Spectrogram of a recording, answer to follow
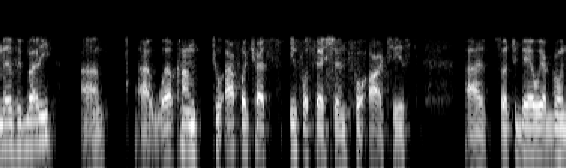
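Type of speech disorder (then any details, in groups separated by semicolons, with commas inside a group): None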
